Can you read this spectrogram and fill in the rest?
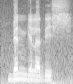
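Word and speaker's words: بنغلاديش: এখানে বাংলাদেশ চলে আসছে ডাইরেক্ট, এখানে মূলত একটু ভেঙে ভেঙে বলতে হবে বাংলাদেশ, এভাবে বেন, তারপরে বেনগালা, বেনগালা, তারপরে দেশ, এভাবে আপনারা উচ্চারণ করবেন। বেনগালাদেশ, বেনগালাদেশ, এভাবে উচ্চারণ না করলে অন্তত তারা বুঝতে পারবে না ভালোভাবে।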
